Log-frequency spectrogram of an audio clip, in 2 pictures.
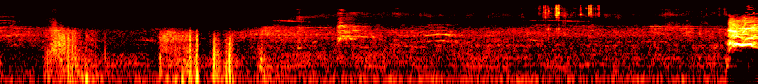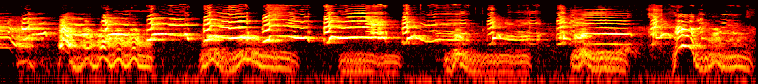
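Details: Dogs, a Rottweiler facing a street puppy, in a barking standoff: after seven seconds of near quiet with faint knocks, shrill, harmonic yelping barks burst out in rapid, uneven bursts of two to four, several each second, continuing to the end.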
